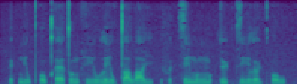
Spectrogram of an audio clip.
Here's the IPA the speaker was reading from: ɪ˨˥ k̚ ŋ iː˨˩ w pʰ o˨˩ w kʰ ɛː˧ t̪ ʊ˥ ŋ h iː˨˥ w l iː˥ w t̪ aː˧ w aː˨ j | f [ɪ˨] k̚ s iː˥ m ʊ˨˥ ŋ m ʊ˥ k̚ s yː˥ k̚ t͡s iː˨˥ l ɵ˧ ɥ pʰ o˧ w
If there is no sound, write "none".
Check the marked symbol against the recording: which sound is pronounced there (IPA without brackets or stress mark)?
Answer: ɪ˨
